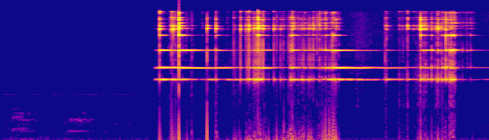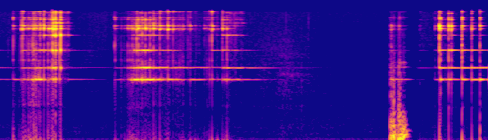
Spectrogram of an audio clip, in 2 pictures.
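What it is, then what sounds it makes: Cut crystal glass tumbler. Long nails tap the faceted surface of a small, hollow, empty cut-pattern crystal glass tumbler held near and over a microphone. Bursts of quick, bright clinks leave sustained high ringing tones, with a deeper thump under some taps and one louder, low bump near the end.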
